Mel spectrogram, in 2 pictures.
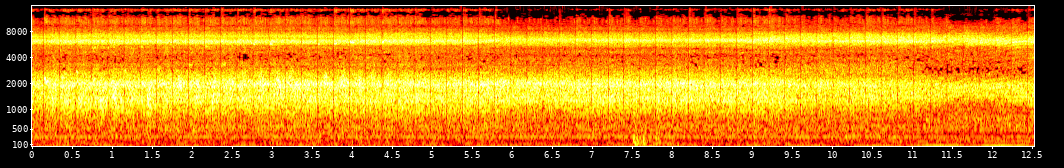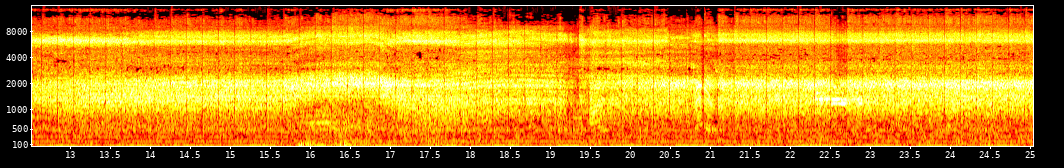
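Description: Ghost box radio sweeping through stations, giving a loud, continuous hiss of static with fragments of broadcast sound in it.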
